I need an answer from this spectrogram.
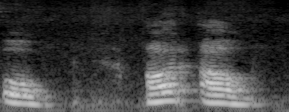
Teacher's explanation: ये कंठ, ये ओष्ठ, यानी दोनों के मेल से क्या बनते हैं? दोनों के मेल से बनता है ओ और औ। तो इनका हो जाता है कंठ ओष्ठ। कंठ, कंठ ओष्ठ, कंठोष्ठ है भी कह देते हैं, कंठोष्ठ एक ही बात है, कंठोष्ठ है।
